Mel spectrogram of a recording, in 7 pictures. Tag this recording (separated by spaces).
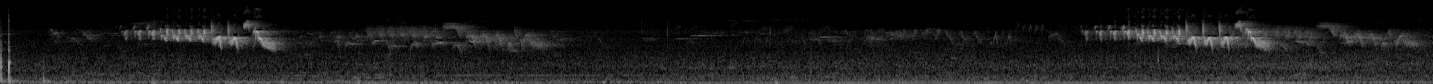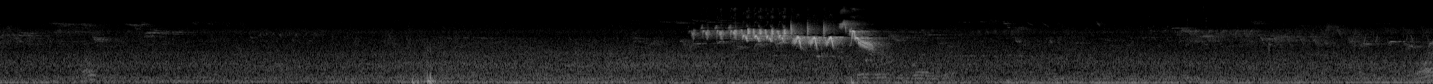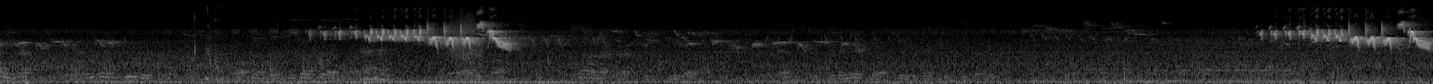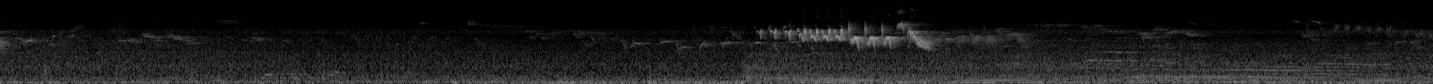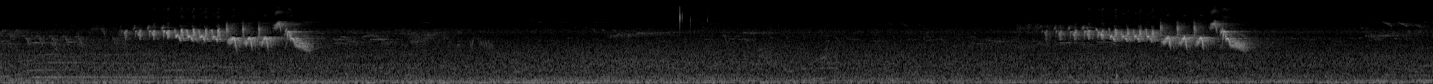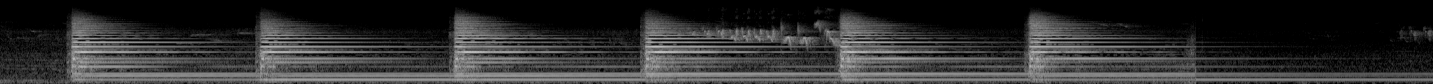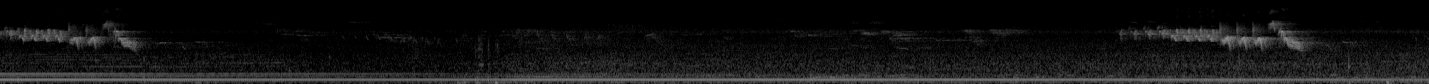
singing birds mountain chirping church-bells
